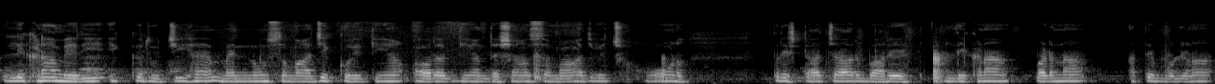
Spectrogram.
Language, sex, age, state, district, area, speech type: Punjabi, male, 30-45, Punjab, Jalandhar, urban, spontaneous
